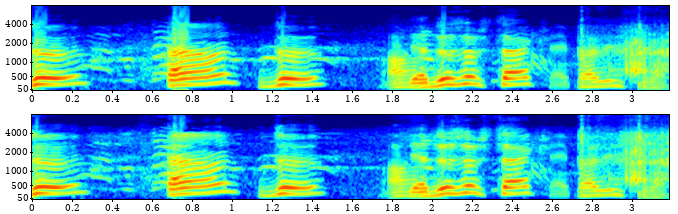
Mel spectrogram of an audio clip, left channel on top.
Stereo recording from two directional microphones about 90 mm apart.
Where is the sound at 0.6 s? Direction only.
5° right (ahead or behind).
